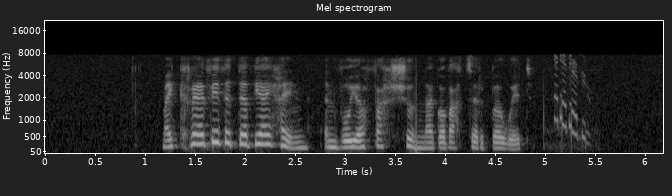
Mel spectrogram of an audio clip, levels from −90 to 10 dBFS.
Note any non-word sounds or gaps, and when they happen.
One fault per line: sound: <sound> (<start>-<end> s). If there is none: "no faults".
sound: chirp (5.1-5.5 s)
